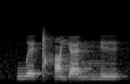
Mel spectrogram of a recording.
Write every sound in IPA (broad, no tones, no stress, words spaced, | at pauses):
wɛǀʰɑ̃jænːɪ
